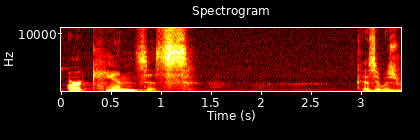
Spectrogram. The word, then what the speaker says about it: Arkansas: I know y'all call it the Arkansas.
